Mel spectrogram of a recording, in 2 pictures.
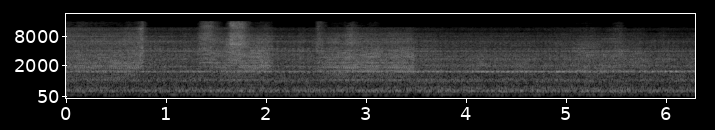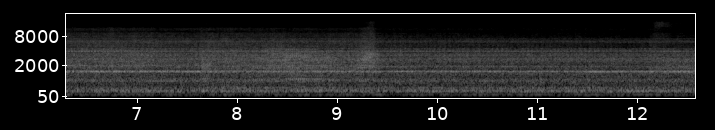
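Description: Small electric polishing motor running steadily with a constant high whine, used on a stainless steel watch case. There is some brief scratchier noise in the first few seconds.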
